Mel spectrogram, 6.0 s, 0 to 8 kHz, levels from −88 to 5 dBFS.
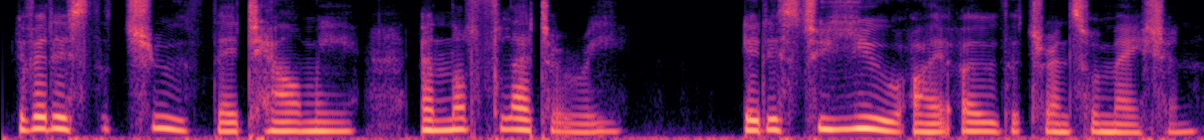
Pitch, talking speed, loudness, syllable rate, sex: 205 Hz, 190 wpm, -17 LUFS, 5.0 syllables/s, female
